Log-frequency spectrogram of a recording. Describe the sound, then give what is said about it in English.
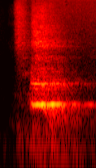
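A single loud sneeze: a short breathy intake, then a sudden voiced burst with a steady tone that tails off gradually. No talking. “Bless you.”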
